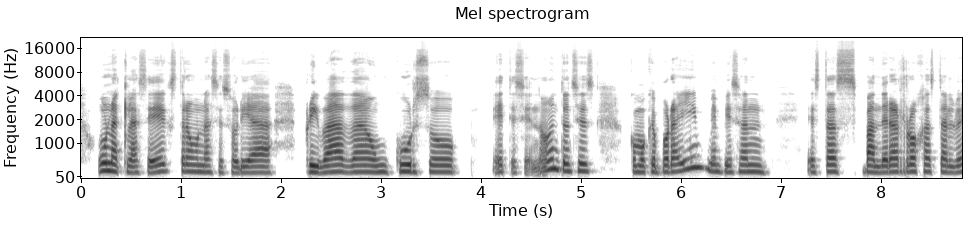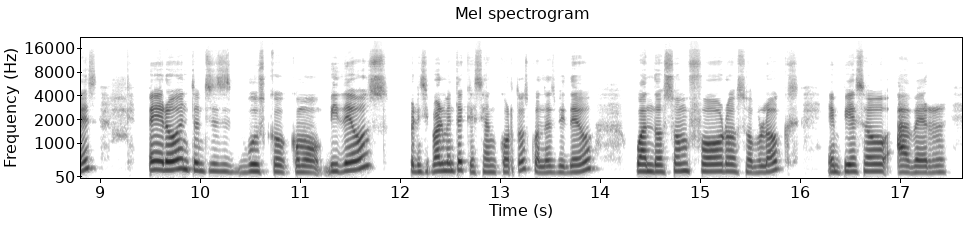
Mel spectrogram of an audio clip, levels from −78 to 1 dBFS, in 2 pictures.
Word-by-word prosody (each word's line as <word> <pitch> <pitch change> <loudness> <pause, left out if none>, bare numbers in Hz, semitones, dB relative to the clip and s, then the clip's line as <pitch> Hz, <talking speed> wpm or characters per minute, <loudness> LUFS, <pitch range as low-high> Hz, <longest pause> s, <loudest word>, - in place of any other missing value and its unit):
una 215 -1 +5
clase 170 0 +1
extra, 200 0 -2
una 190 -1 -1
asesoría 170 -1 -1 0.3
privada, 185 +1 +4
un 180 +1 -2
curso, 185 -2 0 0.3
E-T-C, - - -7
¿no? 255 - 0
Entonces, 210 -5 0 0.3
como 180 -1 -1
que 190 - -2
por 190 0 +1
ahí 275 +11 +1
empiezan 190 -2 -3 0.4
estas 190 +2 -2
banderas 185 +1 +3
rojas, 195 0 0
tal 180 -3 -1
vez, 255 +12 -1 0.5
pero 245 +1 +7
entonces 210 -6 -2
busco 190 -1 -1
como 175 -2 -1
videos, 235 - +2 0.2
principalmente 205 +4 +1
que 180 - -7
sean 180 0 -5
cortos. 185 +9 -3
Cuando 170 -9 -3
es 175 - -12
video, 185 - -1 0.4
cuando 200 -2 +3
son 205 +3 -1
foros 200 -2 +1
o 175 - -2
blogs, 230 - -3 0.3
empiezo 195 +2 0
a 180 0 +4
ver, 175 +1 -2
190 Hz, 140 wpm, -23 LUFS, 180-205 Hz, 0.5 s, pero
